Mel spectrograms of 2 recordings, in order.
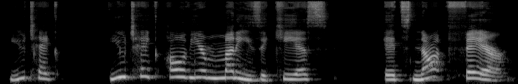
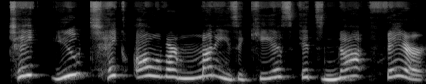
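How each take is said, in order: First: It is said softly and calmly. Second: It is said loudly with excitement.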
